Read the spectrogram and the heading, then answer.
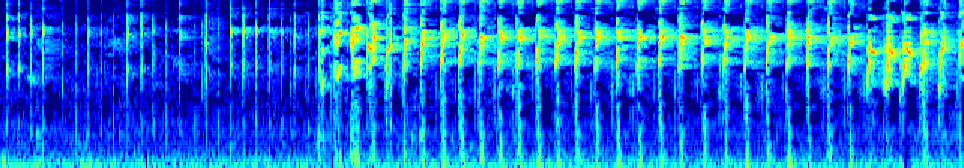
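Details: Konslet lovebird, a Nganjuk-bred bird, in continuous song. Quieter chatter rises after two seconds into a loud, high, buzzy trill of rapid repeated notes, roughly four per second, running to the end.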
